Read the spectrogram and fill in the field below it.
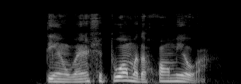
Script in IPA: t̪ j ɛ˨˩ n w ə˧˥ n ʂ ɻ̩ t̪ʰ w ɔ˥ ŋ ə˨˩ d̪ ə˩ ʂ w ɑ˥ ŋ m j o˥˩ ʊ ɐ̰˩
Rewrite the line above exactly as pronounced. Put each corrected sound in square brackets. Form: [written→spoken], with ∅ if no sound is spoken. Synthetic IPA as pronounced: t̪ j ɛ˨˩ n w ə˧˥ n ʂ ɻ̩ [t̪ʰ→t̪] w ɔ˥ [ŋ→m] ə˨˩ d̪ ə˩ [ʂ→x] w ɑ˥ ŋ m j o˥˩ ʊ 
